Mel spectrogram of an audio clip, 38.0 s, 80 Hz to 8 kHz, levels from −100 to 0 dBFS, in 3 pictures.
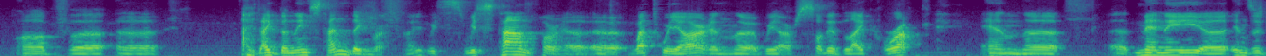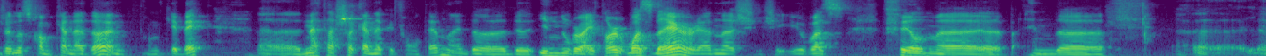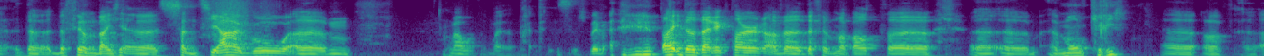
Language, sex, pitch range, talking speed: French, male, 95-130 Hz, 125 wpm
